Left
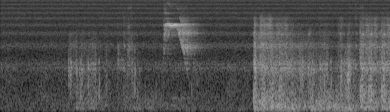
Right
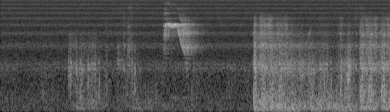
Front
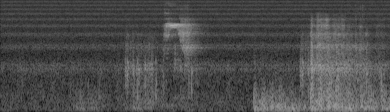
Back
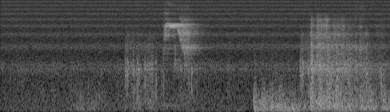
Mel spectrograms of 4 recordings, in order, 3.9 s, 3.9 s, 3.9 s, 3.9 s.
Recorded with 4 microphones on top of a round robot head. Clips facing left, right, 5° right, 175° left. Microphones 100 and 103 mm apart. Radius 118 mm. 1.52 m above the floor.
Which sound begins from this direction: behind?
A bird, at 1.6 s.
